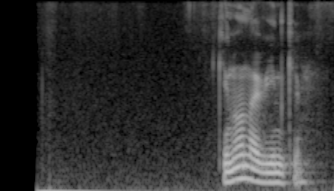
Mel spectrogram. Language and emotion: Russian, neutral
